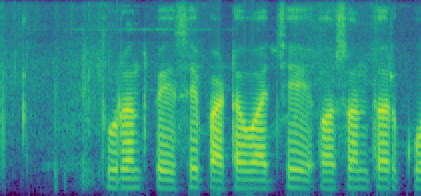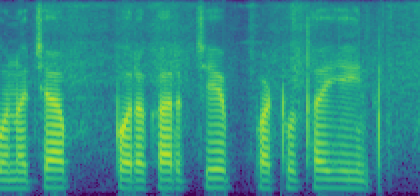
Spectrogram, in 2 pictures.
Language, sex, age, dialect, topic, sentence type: Marathi, male, 18-24, Varhadi, banking, question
